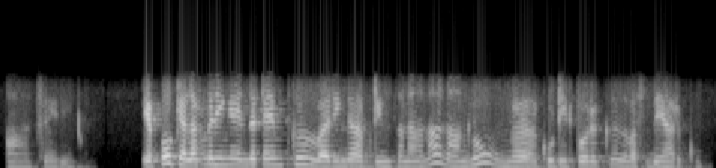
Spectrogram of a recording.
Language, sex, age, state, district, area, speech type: Tamil, female, 18-30, Tamil Nadu, Nilgiris, rural, conversation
